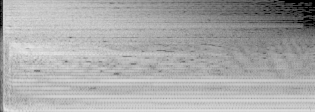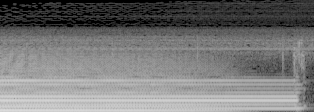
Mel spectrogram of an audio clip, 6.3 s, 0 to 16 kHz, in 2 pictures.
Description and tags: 12 C death metal guitar hit
Guitar power chord + bass + kick + cymbal hit
bass, black, blackmetal, death, deathmetal, guitar, hit, metal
